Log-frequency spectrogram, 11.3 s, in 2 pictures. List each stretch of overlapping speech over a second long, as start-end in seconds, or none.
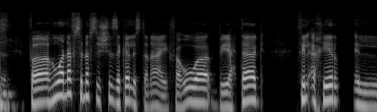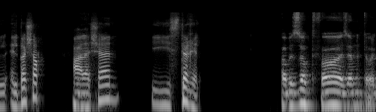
none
